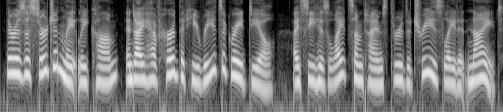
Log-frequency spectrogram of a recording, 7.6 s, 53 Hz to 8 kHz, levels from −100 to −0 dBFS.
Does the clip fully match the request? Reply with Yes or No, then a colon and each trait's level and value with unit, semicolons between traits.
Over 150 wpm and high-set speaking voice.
Yes: fast, 205 wpm; high, 225 Hz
